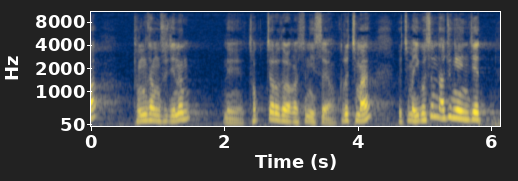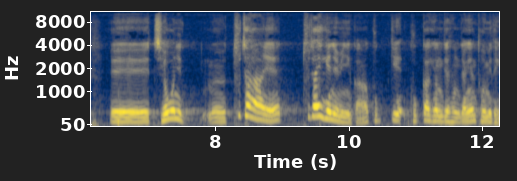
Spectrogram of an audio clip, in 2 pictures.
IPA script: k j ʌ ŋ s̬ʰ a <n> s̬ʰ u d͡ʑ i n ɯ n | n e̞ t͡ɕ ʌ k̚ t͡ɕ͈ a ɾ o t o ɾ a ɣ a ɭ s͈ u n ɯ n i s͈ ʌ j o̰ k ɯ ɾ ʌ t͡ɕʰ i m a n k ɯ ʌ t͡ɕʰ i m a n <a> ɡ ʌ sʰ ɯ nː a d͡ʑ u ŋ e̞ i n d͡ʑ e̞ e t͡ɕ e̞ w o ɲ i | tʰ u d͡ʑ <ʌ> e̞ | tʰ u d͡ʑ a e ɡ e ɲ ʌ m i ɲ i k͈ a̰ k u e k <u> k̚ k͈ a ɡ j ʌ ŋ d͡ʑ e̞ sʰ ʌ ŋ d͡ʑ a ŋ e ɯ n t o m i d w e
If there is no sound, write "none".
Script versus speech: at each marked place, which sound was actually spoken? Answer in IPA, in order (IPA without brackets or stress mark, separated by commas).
ŋ, i, a, u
